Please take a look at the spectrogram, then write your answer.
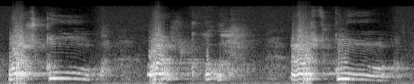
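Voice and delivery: high, drawn-out desperate cries; calling for help. Acted. Maurice alone and soaked, slow high cries for help. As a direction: stretch each cry slowly, afraid.

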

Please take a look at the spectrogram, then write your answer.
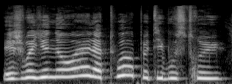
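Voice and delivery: high, loud call toward the dark manor. Acted. Girl calling Christmas wishes to the lonely manor, high and loud. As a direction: shout the greeting across the distance. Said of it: "elle cria".

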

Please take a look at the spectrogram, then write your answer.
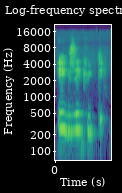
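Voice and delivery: ordinary delivery

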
